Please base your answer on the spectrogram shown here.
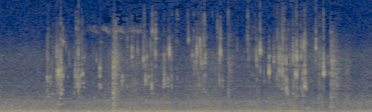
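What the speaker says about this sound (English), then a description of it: "We're gonna add our borax and water to the glue" A borax and water solution trickles and drips into glue, a soft, steady liquid pour heard up close and fairly faint against low background hiss.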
